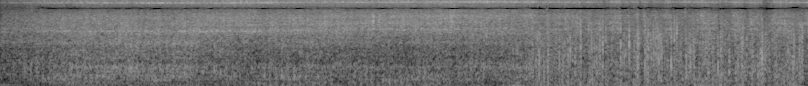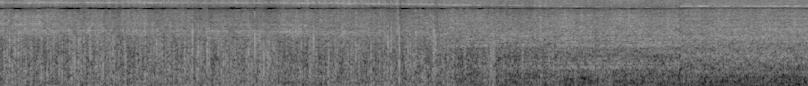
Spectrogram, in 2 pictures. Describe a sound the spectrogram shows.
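A helicopter roars loudly overhead as it comes in to land.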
